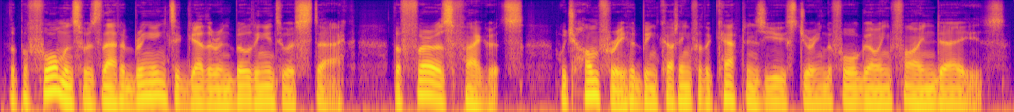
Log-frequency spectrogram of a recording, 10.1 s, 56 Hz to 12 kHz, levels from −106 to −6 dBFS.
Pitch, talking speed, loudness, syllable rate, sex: 95 Hz, 170 wpm, -18 LUFS, 5.0 syllables/s, male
